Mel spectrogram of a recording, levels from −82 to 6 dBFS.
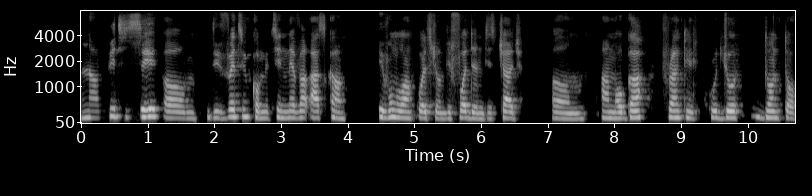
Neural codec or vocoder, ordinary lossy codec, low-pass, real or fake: codec, 16 kHz, 2 kbps, X-Codec, HuBERT features, trained on balanced general audio; none; none; fake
